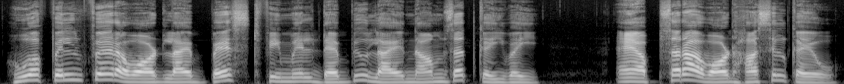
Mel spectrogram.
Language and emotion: Sindhi, neutral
